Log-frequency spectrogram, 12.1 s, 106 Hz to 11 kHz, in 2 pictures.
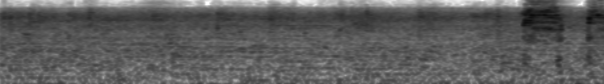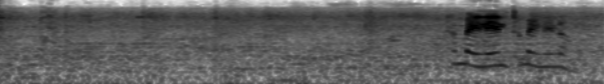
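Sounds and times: busy indoor mall din: 0.0s - 12.0s.

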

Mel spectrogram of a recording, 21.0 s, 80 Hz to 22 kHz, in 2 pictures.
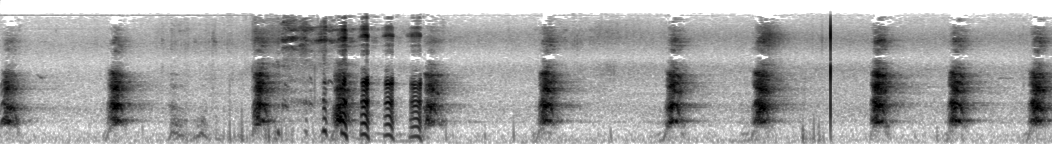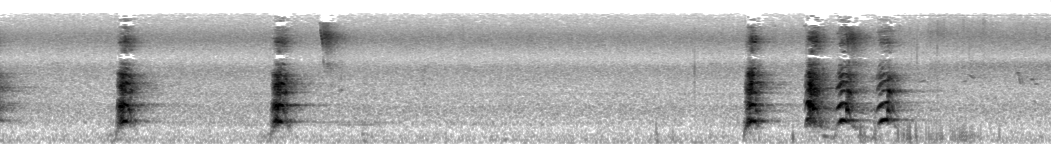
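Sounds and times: dog barking: 0.0s - 0.4s, 1.1s - 1.9s, 2.5s - 4.6s, 5.4s - 5.8s, 6.6s - 7.9s, 8.7s - 10.8s, 11.7s - 12.2s, 13.2s - 13.7s, 18.0s - 19.7s.

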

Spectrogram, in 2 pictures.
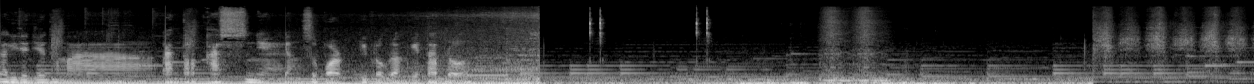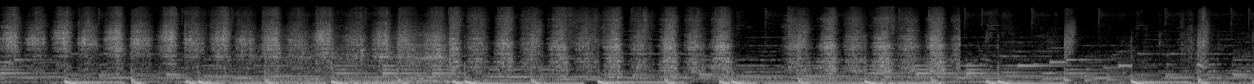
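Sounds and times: background music with kick drum: 10.9s - 25.0s
hand saw cutting bamboo: 11.0s - 22.2s, 24.4s - 24.8s.

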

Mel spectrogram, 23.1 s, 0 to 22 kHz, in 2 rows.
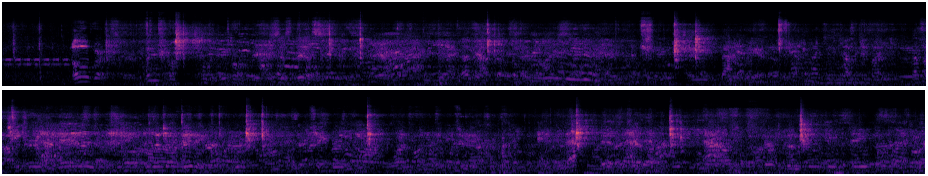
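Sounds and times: murmur of voices: 0.0s - 23.0s.

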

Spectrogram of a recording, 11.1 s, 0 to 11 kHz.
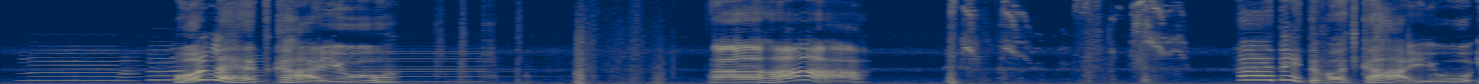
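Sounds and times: soft background music: 0.1s - 4.1s.

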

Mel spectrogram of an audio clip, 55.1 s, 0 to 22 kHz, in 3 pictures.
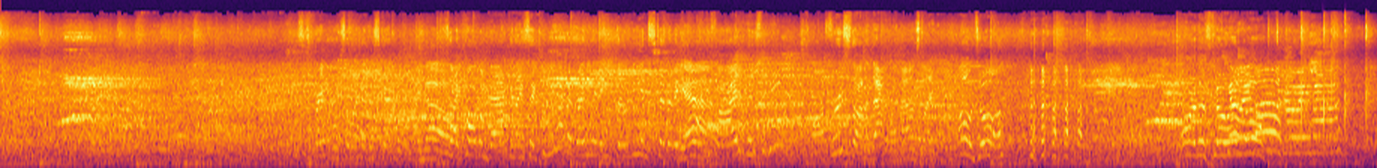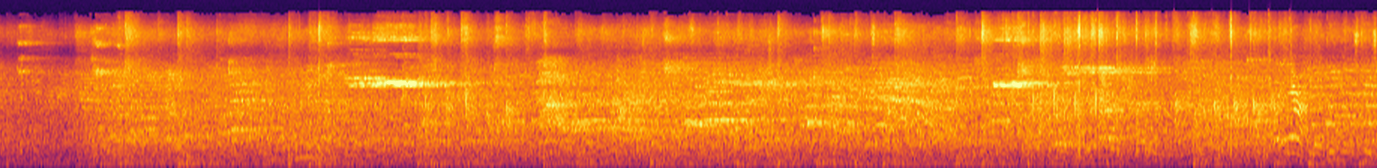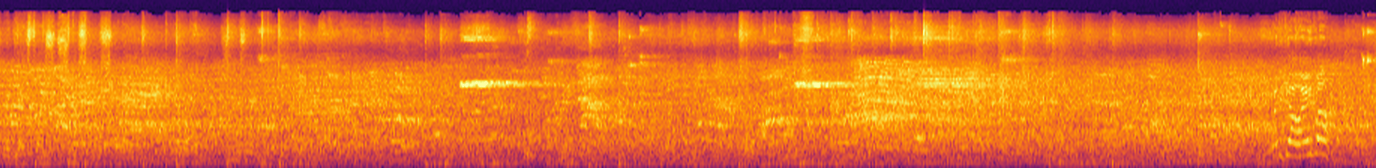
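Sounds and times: echoing hubbub of voices: 0.0s - 55.0s
referee whistle blasts: 22.9s - 24.4s, 31.5s - 33.5s, 42.8s - 44.0s, 47.2s - 48.1s.

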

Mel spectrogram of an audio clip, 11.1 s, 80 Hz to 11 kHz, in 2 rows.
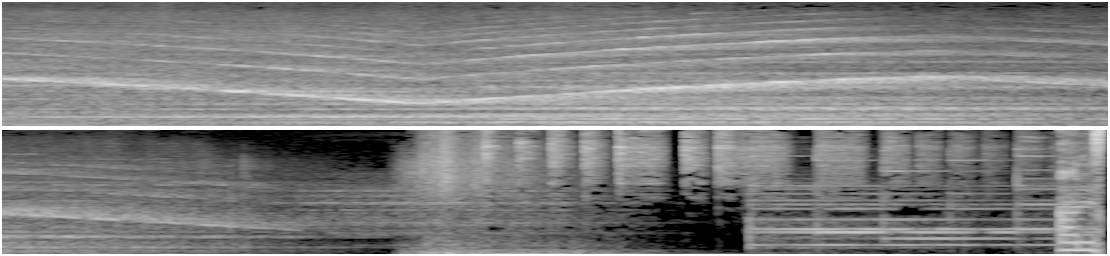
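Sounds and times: wailing siren: 0.0s - 7.6s.

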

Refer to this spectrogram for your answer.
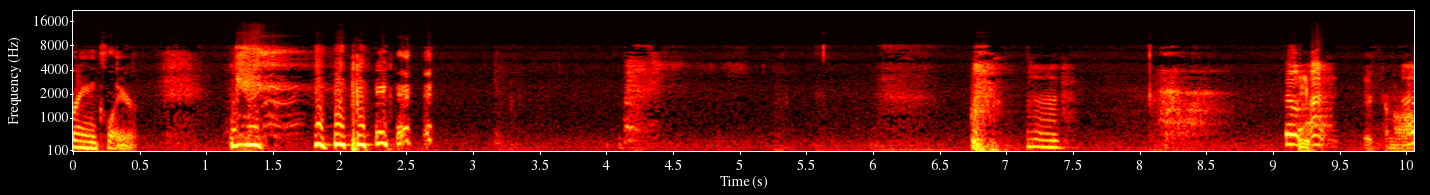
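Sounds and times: faint steady hum: 0.0s - 10.0s
person clearing throat: 6.7s - 7.2s
person speaking: 9.1s - 10.0s.

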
